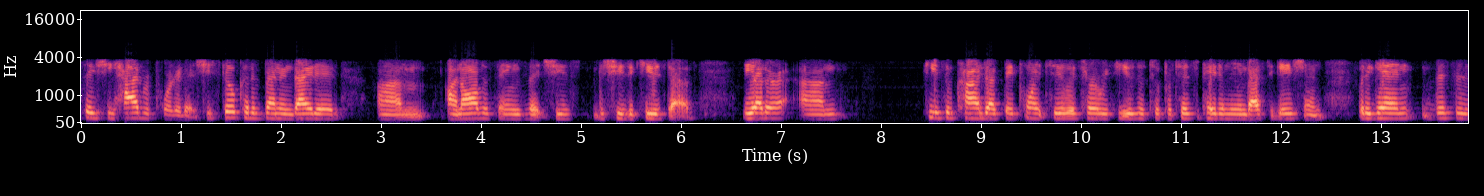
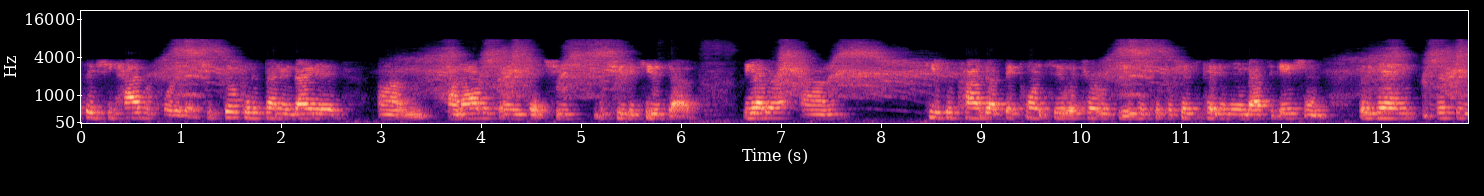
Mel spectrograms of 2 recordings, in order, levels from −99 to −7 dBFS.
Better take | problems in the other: first | background sound (Cat); 12 dB below the speech // room echo; dies away in 0.3 s

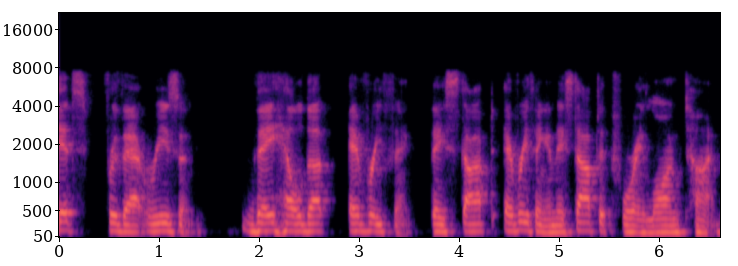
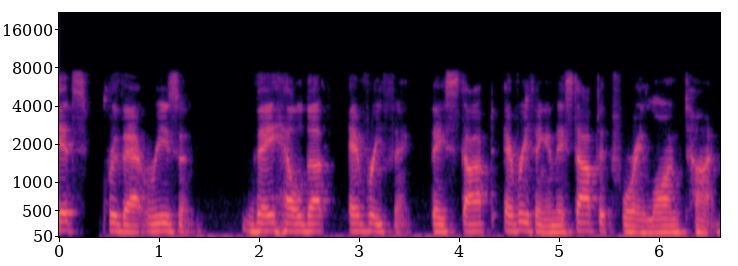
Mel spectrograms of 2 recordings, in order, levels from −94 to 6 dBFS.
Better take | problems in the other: first | noise reduction (neural mask model Resemble Enhance denoiser)

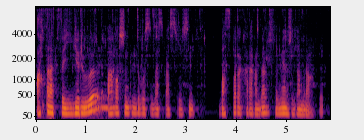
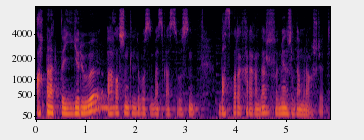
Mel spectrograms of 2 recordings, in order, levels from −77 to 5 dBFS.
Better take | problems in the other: second | noise reduction (neural mask model RNNoise)

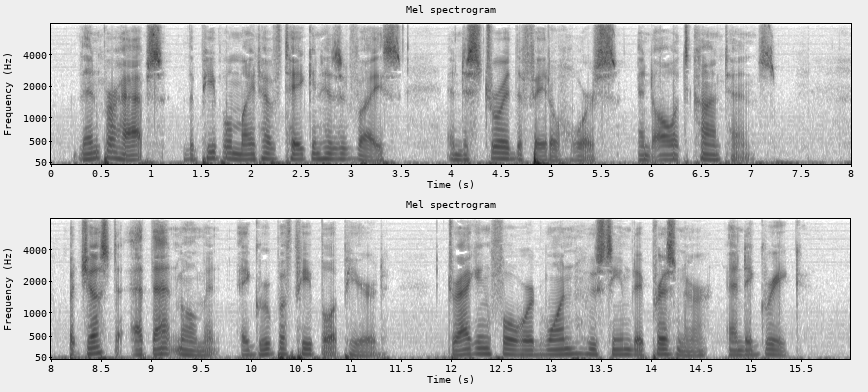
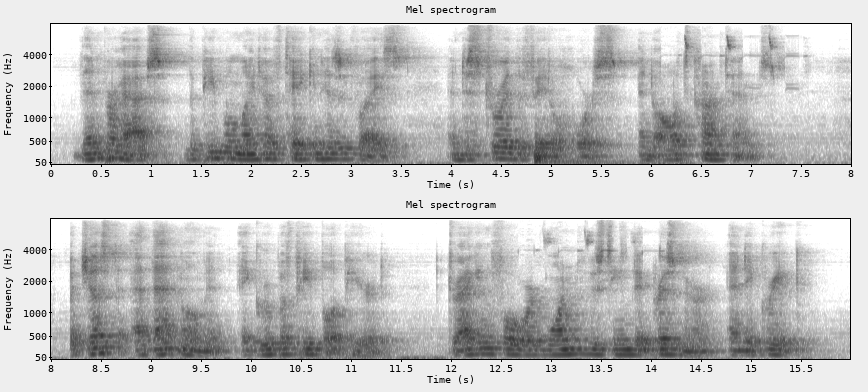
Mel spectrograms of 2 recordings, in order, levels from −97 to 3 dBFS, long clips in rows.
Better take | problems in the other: first | noise reduction (neural separator model SepFormer DNS4)

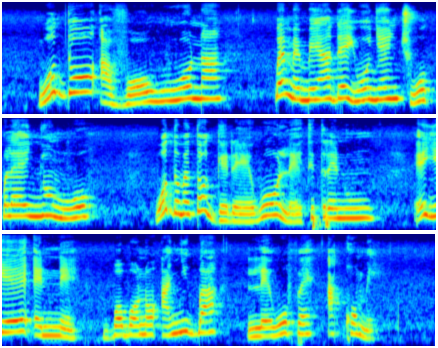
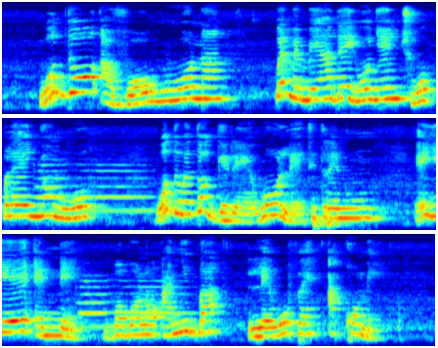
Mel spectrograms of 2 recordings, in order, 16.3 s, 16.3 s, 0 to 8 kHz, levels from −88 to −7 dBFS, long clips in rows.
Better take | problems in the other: first | background sound (Wind instrument, woodwind instrument); 15 dB below the speech // room echo; dies away in 0.6 s

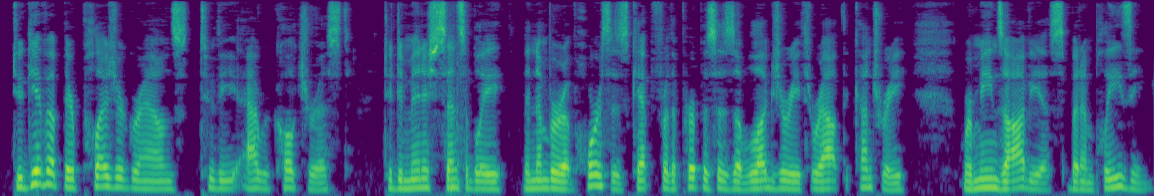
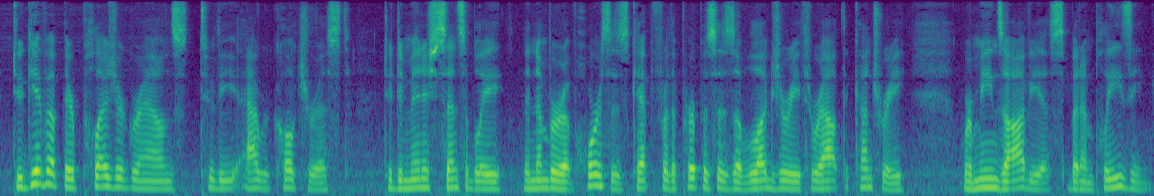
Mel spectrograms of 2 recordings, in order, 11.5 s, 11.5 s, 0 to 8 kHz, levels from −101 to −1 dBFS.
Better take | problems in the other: second | noise reduction (classical method Wiener filter)

